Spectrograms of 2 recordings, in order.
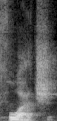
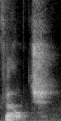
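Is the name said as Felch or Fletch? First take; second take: Fletch; Felch. First: The L comes before the E. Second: The L comes after the E. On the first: The speaker calls it right. "it's Fletch" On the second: The speaker calls it wrong. "not Felch"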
